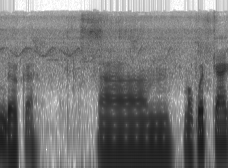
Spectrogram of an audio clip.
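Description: A young man shouts a long drawn-out call.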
